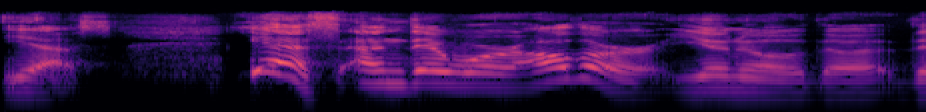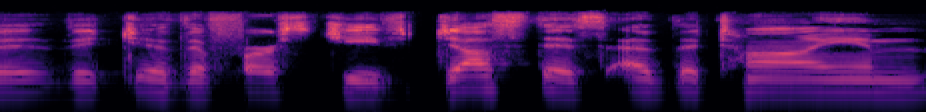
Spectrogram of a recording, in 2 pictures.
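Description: In an Arabic accent, a man talks at a very slow pace with a fairly high pitch. The sound is dry and close with no echo, and the background is quiet. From Iraq, Baghdad. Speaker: history professor and author. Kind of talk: interview.

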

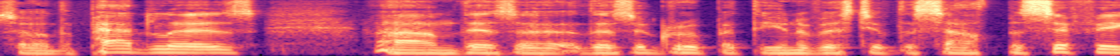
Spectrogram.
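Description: Somewhat breathy speech with ordinary pitch variation, heard in a dry, close sound with no echo. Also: man. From Fiji. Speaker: church leader. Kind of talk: radio interview. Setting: studio. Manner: halting.

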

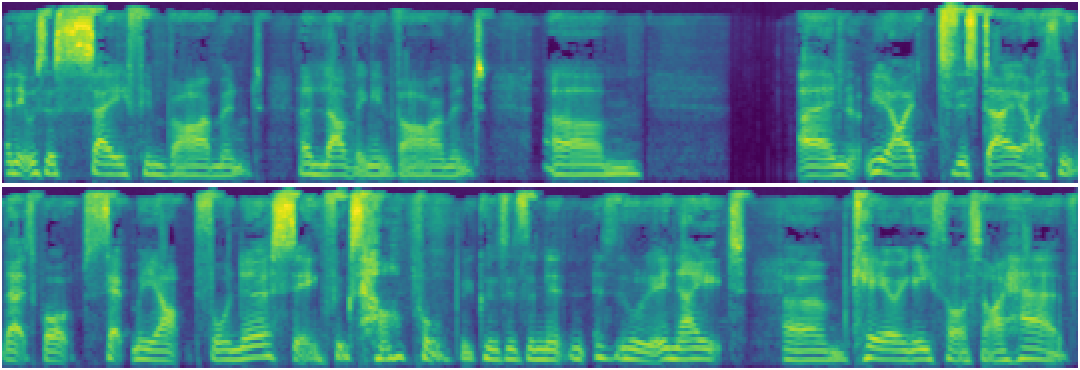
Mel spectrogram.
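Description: On a very clean recording with a silent background and a dry, close sound with no echo, a woman speaks at a moderate pace in a very deep, low pitch with vocal fry, fairly even intonation and very even loudness. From England. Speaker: retired academic. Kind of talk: interview. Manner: halting, with many fillers.

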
